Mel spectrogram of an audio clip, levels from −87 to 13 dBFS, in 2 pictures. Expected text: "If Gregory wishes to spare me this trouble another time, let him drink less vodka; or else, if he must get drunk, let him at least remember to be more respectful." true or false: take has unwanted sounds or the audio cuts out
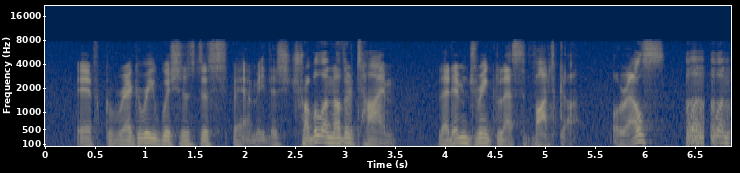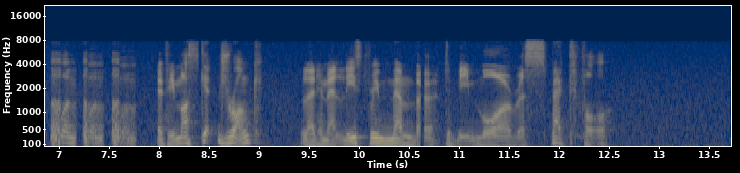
true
